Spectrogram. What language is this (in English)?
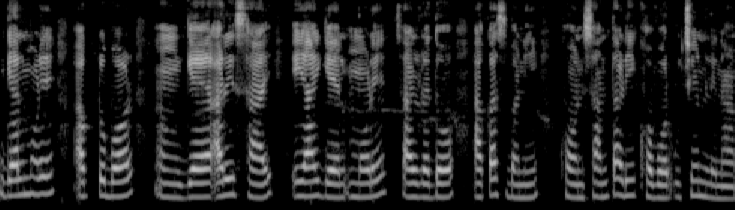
Santali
